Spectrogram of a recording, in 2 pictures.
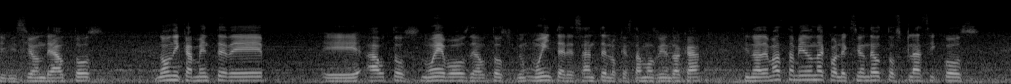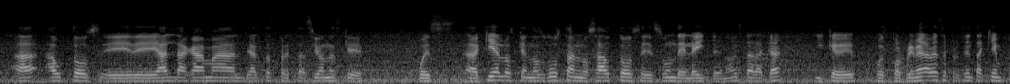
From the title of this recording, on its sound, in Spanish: En vivo desde el Auto Show Imagen Puebla 2023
